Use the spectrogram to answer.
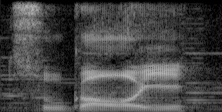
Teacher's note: o i becomes actually long e.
